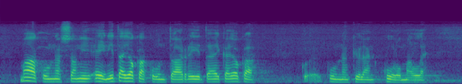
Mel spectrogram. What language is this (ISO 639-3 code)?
fin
